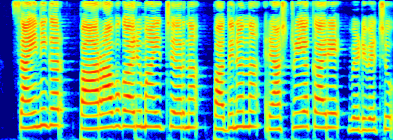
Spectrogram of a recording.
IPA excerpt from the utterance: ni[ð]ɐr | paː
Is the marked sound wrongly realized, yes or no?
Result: yes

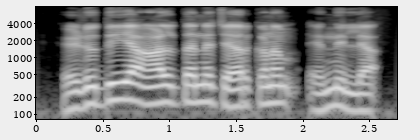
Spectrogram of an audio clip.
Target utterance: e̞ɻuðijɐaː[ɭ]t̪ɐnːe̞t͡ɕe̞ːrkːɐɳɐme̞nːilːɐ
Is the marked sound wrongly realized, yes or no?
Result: no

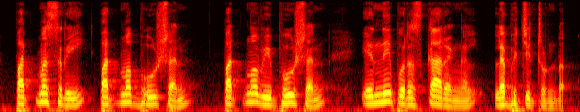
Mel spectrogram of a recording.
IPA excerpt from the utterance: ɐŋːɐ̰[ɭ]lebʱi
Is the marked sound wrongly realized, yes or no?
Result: no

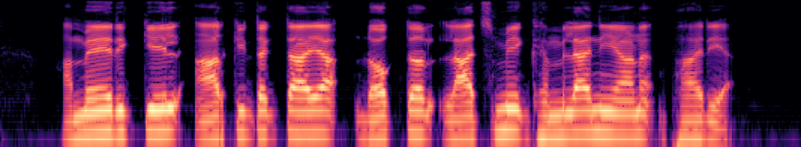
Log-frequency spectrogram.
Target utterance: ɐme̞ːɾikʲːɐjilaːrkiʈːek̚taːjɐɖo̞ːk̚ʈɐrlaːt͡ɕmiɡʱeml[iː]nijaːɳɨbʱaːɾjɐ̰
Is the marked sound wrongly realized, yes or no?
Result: yes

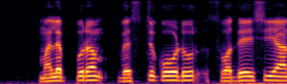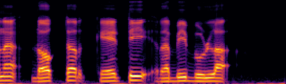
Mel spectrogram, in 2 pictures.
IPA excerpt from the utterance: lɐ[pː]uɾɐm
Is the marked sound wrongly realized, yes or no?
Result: no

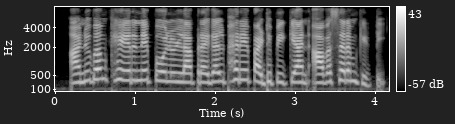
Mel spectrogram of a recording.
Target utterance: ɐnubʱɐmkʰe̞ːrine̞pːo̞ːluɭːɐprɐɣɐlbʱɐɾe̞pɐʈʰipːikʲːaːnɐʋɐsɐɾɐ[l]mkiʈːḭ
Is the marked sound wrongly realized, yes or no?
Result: yes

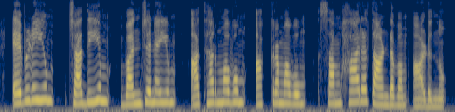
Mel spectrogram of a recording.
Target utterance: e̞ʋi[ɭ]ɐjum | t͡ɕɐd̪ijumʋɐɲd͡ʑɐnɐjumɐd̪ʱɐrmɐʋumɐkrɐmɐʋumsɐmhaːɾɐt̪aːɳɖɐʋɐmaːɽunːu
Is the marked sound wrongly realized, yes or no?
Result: yes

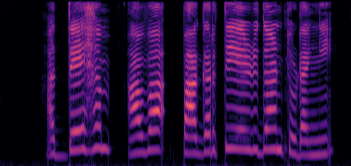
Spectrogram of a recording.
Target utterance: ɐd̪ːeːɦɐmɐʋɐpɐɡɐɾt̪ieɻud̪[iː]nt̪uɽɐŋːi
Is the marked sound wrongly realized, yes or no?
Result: yes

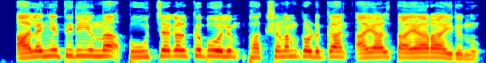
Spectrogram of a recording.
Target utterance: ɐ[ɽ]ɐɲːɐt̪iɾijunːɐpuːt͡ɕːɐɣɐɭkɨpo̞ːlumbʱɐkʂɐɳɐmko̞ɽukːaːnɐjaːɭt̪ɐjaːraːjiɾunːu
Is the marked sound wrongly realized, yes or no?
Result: yes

